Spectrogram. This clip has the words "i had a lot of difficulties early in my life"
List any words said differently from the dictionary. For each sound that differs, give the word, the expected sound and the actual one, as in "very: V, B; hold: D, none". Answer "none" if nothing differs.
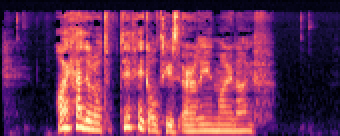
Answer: none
